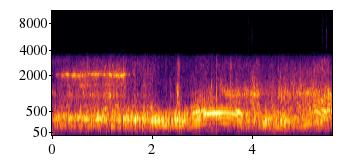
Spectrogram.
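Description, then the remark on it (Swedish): A rally car's engine roars and revs on a forest stage at Lången, its pitch sweeping up and down in a few quick surges as it drives past, loud and continuous over a rumbling background. “För en bakhjulsdriven bil straffas den här inne?”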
